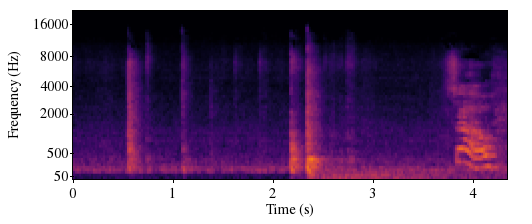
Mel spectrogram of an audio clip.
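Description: A few sharp clicks, then a louder knock about two seconds in, as tools or parts are handled in a garage. A short vocal sound comes right at the end.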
